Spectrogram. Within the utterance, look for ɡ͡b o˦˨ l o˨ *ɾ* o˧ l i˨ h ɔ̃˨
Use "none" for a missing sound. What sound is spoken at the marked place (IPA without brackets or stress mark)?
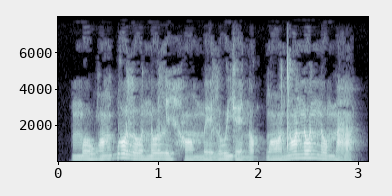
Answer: n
